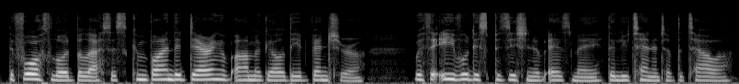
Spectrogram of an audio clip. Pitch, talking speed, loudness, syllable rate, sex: 195 Hz, 180 wpm, -20 LUFS, 6.0 syllables/s, female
